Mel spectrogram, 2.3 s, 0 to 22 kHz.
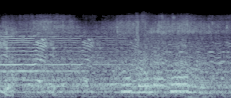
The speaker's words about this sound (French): C'est quoi ce bruit ? Oh, c'est rien. Juste 2000 abeilles qui n'aiment pas qu'on les dérange.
